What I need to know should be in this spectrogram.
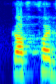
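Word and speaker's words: Kupffer: called as कफर cells इसमें P silent होता है कफर सेल्स बोलते हैं इनको सो अगर आपसे आज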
